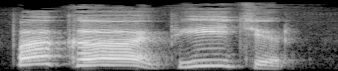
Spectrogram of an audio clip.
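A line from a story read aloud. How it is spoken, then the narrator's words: Hoarse reply from upstairs. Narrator (Russian): Из спальни на втором этаже донесся хриплый ответ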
